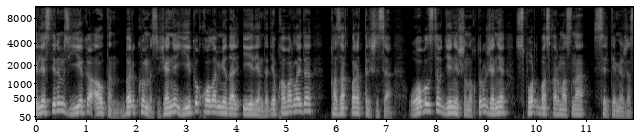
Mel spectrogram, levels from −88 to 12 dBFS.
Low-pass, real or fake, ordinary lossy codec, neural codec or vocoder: none; real; none; none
